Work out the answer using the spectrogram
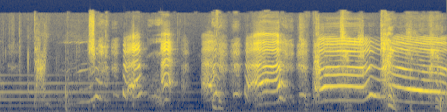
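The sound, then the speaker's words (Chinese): A child crying in a dramatized scene of Granny Liu's first visit to the Rongguo mansion: broken sobs and whimpers that build into longer, louder wailing cries toward the end. “别哭了，别哭了，住声，住声，别嚎声，住声。”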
